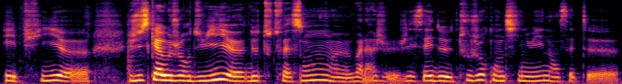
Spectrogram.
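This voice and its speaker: This is a young adult woman's mid-range voice, steady and somewhat dark, at a normal speed. A French-raised singer and singing instructor with Ukrainian roots, she chats thoughtfully in an informal interview, full of hesitations and fillers and now and then lowering to almost a whisper.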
